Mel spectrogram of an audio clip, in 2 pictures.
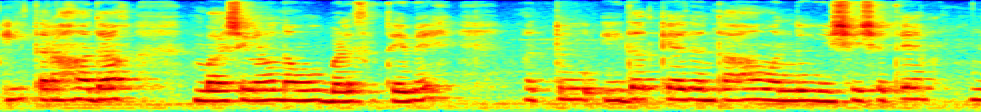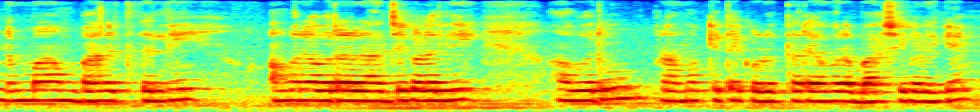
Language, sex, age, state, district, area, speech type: Kannada, female, 18-30, Karnataka, Davanagere, rural, spontaneous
